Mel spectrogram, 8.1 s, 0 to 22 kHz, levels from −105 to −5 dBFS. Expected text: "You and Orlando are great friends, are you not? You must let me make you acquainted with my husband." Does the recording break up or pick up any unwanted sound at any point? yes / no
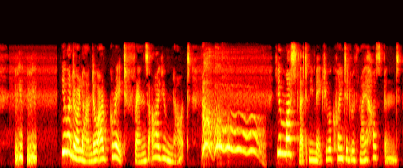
yes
